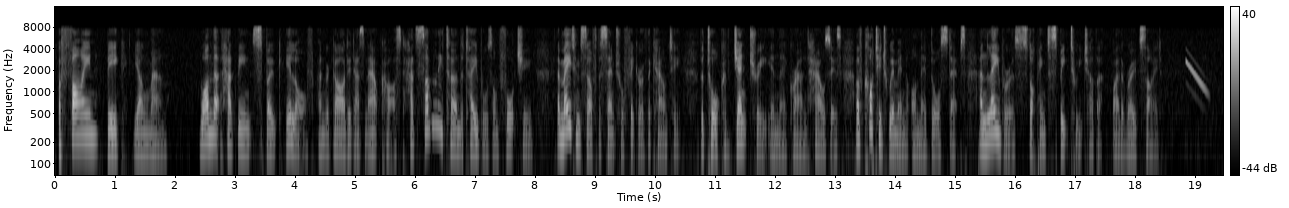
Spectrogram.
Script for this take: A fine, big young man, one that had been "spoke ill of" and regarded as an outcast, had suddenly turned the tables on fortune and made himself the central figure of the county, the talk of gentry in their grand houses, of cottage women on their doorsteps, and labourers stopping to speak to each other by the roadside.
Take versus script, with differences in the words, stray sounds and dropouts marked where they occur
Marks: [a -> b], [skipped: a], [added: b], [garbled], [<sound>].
A fine, big young man, one that had been "spoke ill of" and regarded as an outcast, had suddenly turned the tables on fortune and made himself the central figure of the county, the talk of gentry in their grand houses, of cottage women on their doorsteps, and labourers stopping to speak to each other by the roadside. [chirp]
